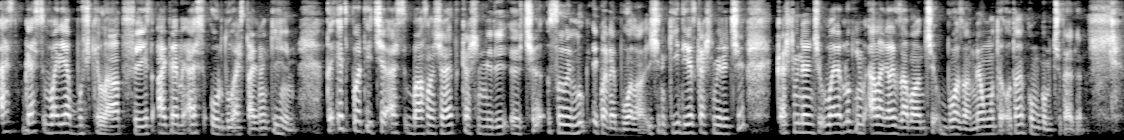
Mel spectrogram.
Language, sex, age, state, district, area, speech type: Kashmiri, male, 45-60, Jammu and Kashmir, Budgam, urban, spontaneous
